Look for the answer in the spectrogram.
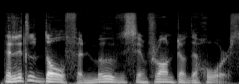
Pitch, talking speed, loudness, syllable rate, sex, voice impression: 110 Hz, 225 wpm, -20 LUFS, 5.7 syllables/s, male, masculine, adult-like, cool, sincere, calm, slightly friendly, slightly sweet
